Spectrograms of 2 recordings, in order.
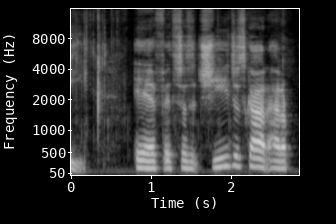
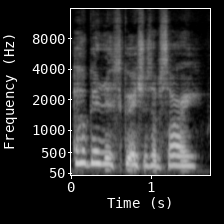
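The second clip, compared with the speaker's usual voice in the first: yawning; 4 semitones higher than usual. Real, not acted. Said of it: "I'm yawning your faces".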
